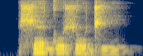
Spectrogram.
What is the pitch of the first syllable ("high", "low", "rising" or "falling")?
high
